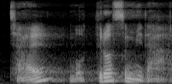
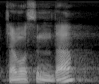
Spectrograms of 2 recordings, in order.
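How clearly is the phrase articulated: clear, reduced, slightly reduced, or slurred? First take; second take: clear; reduced. First: Every syllable is pronounced distinctly and carefully. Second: Whole syllables are dropped from the middle. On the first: The lowest-ranked soldier says it. "이등병 때는요, ... 또박또박 이야기를 합니다" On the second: A mid-ranked soldier says it. "상병이 되면은"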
